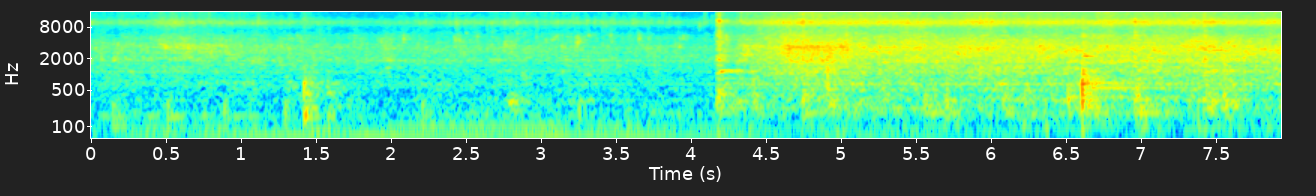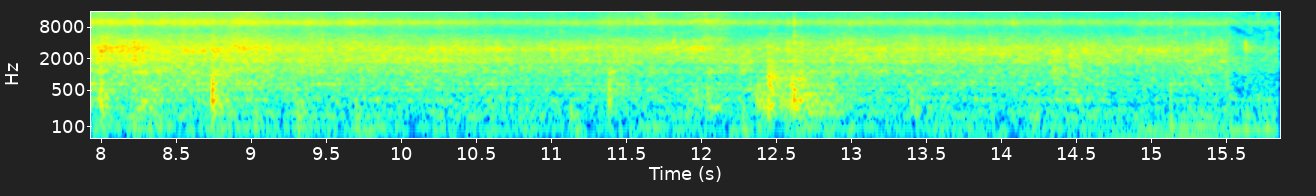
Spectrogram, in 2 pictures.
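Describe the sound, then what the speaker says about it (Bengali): Dried potato pieces frying in hot oil in a pan, a loud steady hiss that surges sharply after a few seconds, with occasional stirring clicks, close and without speech. "তো আলুটা আমার ভাজতে ভাজতে লাল লাল হয়ে গেছে"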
